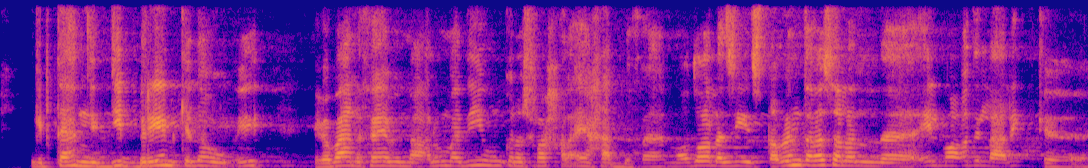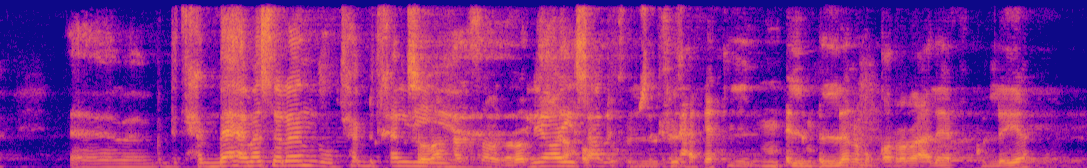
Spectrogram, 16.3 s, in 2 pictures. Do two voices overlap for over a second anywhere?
Yes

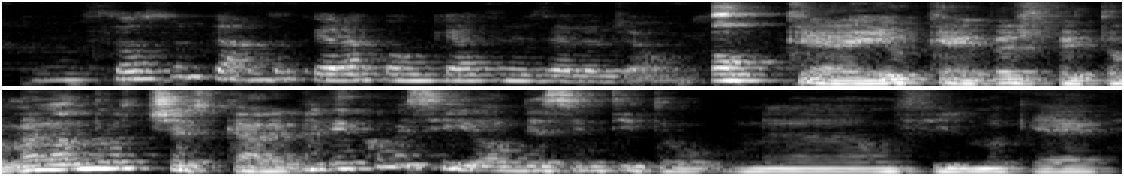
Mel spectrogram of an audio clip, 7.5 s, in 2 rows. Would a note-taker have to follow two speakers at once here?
No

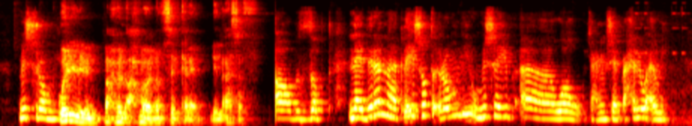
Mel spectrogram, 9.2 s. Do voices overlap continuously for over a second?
No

